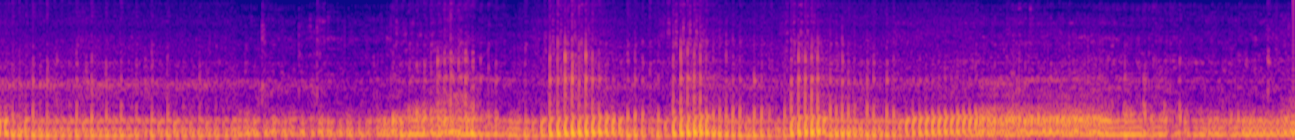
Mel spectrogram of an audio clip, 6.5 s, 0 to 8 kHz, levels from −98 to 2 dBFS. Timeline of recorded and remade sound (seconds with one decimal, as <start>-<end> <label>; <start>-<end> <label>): 0.0-1.2 recorded; 1.2-2.6 remade; 2.6-4.9 recorded; 4.9-6.5 remade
